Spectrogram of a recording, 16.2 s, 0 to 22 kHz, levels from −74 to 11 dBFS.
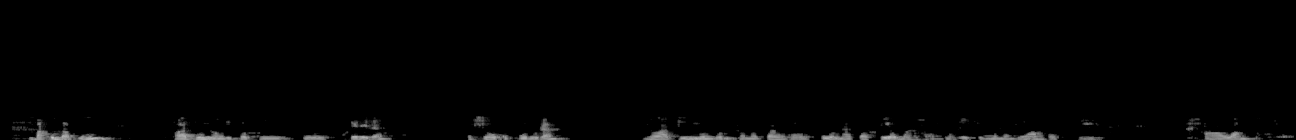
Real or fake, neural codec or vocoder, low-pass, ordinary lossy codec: real; none; 3.6 kHz; MP3, 32 kbps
